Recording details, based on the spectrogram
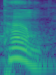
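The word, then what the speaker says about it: thumb: उसी तरह थम, टॉम, बॉम, लीम, देखिए सभी इंग्लिश वर्ड्स में लास्ट में बी है और उस लास्ट वाले बी के जस्ट पहले एम है, इसलिए सभी इंग्लिश वर्ड्स में बी साइलेंट है, बी को उच्चारण नहीं किया गया है।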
